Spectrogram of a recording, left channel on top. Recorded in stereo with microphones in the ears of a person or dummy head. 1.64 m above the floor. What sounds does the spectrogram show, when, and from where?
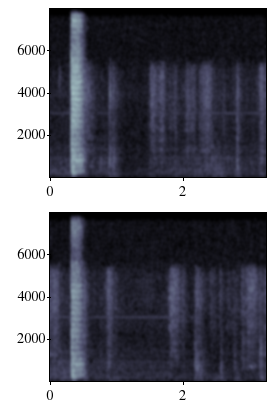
0.3 s a clap: 30° left (ahead or behind)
